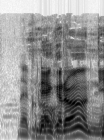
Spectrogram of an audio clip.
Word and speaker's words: Negrón: This is the second episode recorded from the Orpheum Theater in San Francisco with Hamilton actor Rick Negrón. – Negrón. – I like a little accent there. – Yeah, once I got an accent on the O on the last syllable there.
